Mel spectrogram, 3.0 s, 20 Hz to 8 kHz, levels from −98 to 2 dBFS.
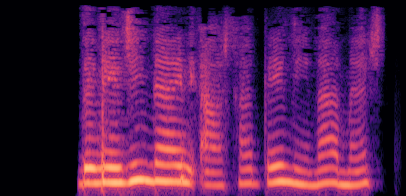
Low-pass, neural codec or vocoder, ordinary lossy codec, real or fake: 7.2 kHz; codec, 16 kHz, 0.5 kbps, X-Codec, HuBERT features, trained on general audio; MP3, 32 kbps; fake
